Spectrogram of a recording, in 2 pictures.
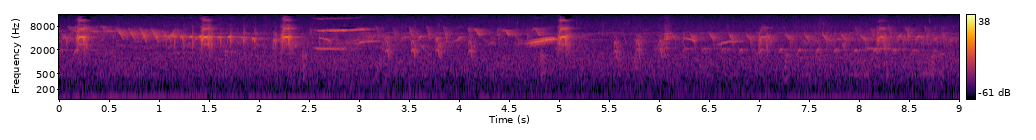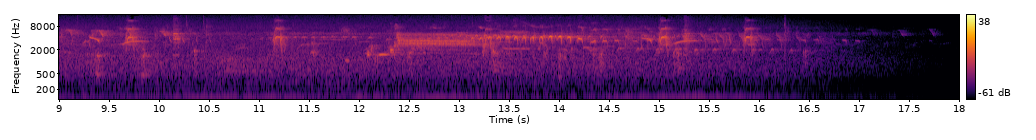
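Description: Birds chirping with short calls and sweeping notes, with a faster trilling stretch about two-thirds of the way through; the sound fades out near the end.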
